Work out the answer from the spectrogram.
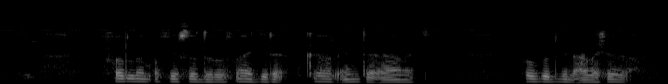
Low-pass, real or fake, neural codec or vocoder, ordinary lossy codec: none; real; none; none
